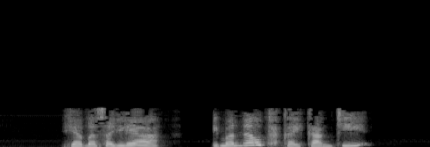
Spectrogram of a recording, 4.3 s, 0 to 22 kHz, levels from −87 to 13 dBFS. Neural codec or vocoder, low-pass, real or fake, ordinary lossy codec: codec, 16 kHz in and 24 kHz out, 0.6 kbps, FocalCodec, streaming, 2048 codes; 7.2 kHz; fake; MP3, 24 kbps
